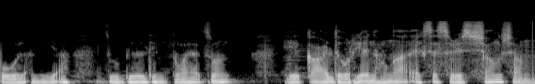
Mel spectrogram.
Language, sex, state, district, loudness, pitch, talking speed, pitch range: Mizo, male, Mizoram, Aizawl, -15 LUFS, 90 Hz, 190 wpm, 85-95 Hz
